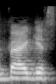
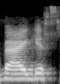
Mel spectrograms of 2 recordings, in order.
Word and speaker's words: vagus: So the vagus nerve or the vagal response, not vagus as in Las Vegas. It's vagus, the vagus nerve.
